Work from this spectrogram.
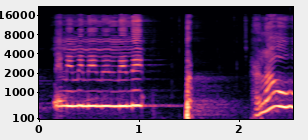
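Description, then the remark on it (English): A person does a shrill, nasal impression of Pete the parrot saying hello, with strained, buzzy vocal tones, followed by a sharp click and a short rising squawk-like call, loud. “Pete would listen to everything and repeat it, okay? So he would go,”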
